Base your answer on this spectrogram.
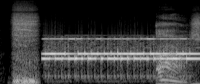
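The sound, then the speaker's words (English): A mobile phone rings with a loud, steady electronic tone that holds unbroken for well over a second, just after a short burst of noise, and runs on to the end. “that's my phone ringing”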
